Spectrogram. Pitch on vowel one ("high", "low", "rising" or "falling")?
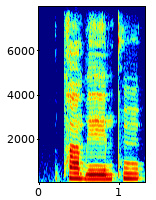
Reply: high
